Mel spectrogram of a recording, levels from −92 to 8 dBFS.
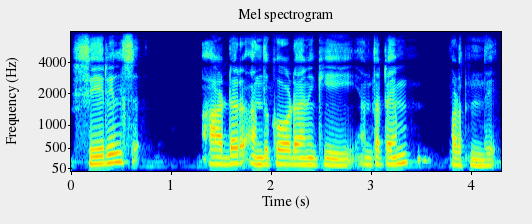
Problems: none marked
